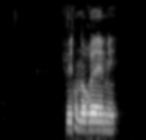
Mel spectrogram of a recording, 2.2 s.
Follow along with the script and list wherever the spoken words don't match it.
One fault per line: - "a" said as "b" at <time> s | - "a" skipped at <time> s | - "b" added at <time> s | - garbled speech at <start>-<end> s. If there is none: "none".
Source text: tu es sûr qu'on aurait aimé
- "sûr" skipped at 1.1 s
